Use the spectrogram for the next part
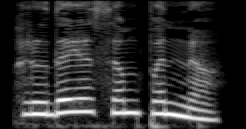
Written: ಹೃದಯಸಂಪನ್ನೆ

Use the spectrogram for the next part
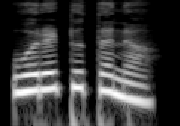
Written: ಒರಟುತನ

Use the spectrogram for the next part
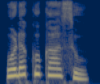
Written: ಒಡಕುಕಾಸು

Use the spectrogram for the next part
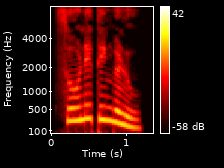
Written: ಸೋಣೆತಿಂಗಳು

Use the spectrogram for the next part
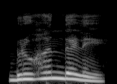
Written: ಬೃಹಂದಳೆ

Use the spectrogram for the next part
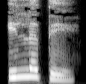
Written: ಈಲಿತ

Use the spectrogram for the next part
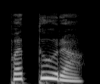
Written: ಪತ್ತೂರ

